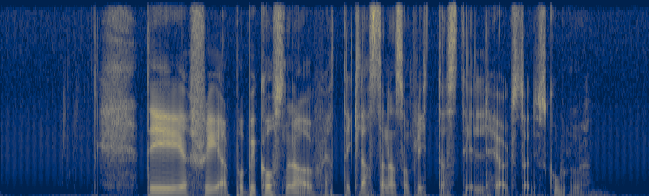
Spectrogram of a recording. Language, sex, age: Swedish, male, 16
